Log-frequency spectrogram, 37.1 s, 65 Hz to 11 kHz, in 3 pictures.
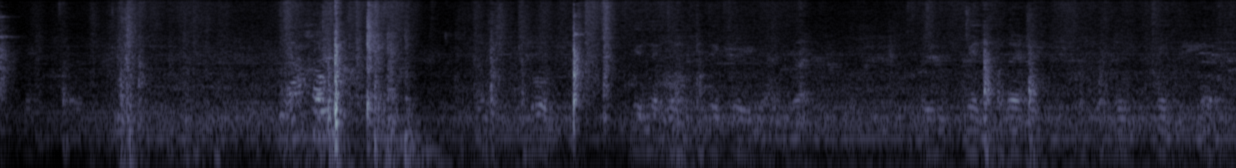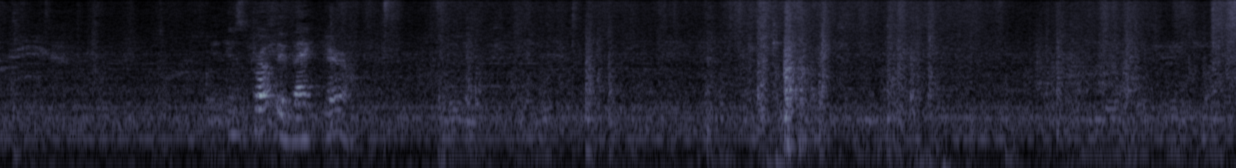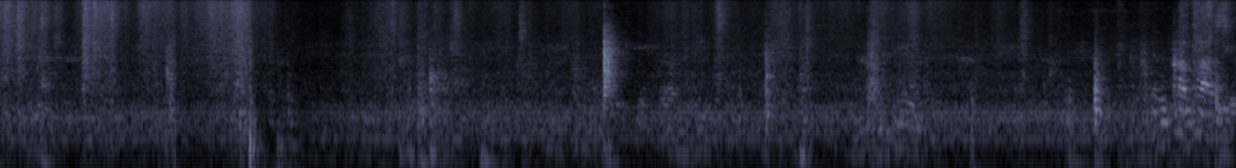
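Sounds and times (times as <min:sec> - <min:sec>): kitchenware clinking: 0:00.0 - 0:00.4
steady low hum: 0:00.0 - 0:37.0.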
